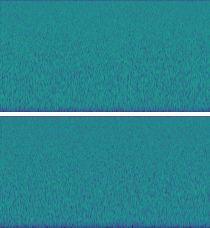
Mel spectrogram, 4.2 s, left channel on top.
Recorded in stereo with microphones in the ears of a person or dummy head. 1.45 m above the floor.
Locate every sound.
Only background noise.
